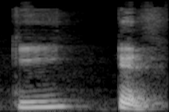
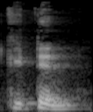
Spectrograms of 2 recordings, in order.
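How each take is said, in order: First: Keaton broken slowly as की, टन; split into two syllables. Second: Said in the usual way. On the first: Shown as a demonstration. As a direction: say Keaton in two beats, stretching की. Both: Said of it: "इसको दो बार बोलना पड़ता है".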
